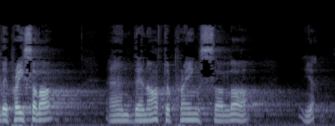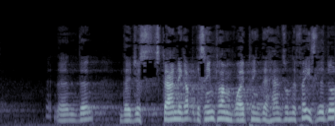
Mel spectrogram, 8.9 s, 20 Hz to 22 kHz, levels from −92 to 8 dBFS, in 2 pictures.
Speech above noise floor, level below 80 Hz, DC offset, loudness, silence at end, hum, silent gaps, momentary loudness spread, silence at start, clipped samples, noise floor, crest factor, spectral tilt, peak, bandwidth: 32 dB; -60 dBFS; under 0.1%; -30 LUFS; 0 s; none; none; 18 LU; 0 s; under 0.1%; -61 dBFS; 20 dB; -4.5 dB/octave; -10 dBFS; 11 kHz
